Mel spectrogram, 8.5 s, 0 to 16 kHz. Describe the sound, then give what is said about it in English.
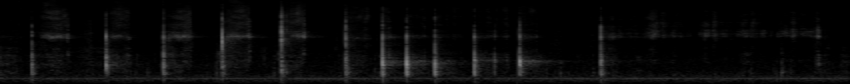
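A pen draws a mathematical diagram in many quick, sharp tapping strokes and short scratchy scribbles over a faint steady hum, with softer scraping toward the end. “So let me draw that. So I'll draw the E2 page.”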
